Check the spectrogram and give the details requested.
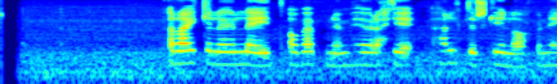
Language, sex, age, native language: Icelandic, female, 18-19, Icelandic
